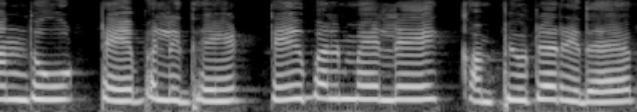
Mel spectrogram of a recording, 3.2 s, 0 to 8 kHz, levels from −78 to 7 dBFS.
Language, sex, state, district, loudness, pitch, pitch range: Kannada, female, Karnataka, Bidar, -11 LUFS, 345 Hz, 315-355 Hz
